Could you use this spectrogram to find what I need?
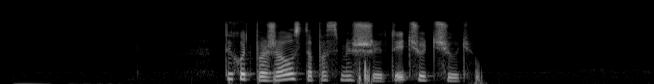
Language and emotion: Russian, neutral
